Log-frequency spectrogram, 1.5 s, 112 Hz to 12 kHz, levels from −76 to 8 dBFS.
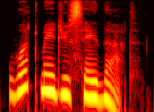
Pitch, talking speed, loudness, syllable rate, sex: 220 Hz, 195 wpm, -16 LUFS, 3.9 syllables/s, female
